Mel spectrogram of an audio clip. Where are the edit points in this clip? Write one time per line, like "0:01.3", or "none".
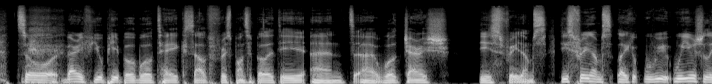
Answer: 0:05.5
